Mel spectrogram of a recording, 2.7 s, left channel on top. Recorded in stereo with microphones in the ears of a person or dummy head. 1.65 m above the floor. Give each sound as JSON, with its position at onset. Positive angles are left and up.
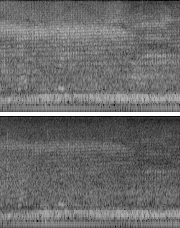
{"t": 0.0, "sound": "a helicopter", "side_deg": 55}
